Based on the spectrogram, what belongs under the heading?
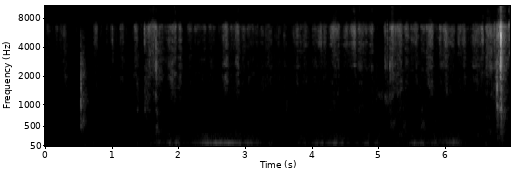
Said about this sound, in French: je vais me le noter pour vous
